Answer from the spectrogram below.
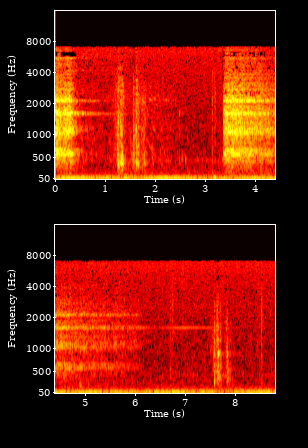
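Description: A telephone rings in a couple of bell-like bursts, the second lasting a few seconds, with clicks and faint handling noises in between and no one talking.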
